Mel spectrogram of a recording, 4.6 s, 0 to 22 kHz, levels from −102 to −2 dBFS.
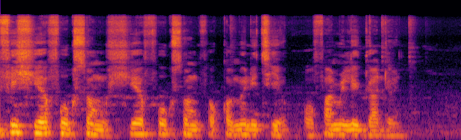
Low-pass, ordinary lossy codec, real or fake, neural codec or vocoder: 14.4 kHz; none; fake; vocoder, 48 kHz, 128 mel bands, Vocos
